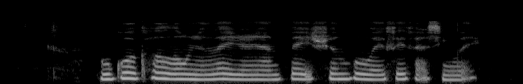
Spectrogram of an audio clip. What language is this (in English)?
Chinese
